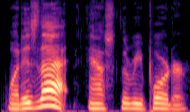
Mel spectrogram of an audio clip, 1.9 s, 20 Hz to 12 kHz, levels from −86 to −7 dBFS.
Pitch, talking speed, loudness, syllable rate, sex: 155 Hz, 190 wpm, -16 LUFS, 5.6 syllables/s, male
